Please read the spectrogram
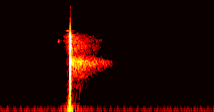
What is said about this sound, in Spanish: A ver, ahora tú chasqué y te digo ya. A ver.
